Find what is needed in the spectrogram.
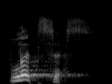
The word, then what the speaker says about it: thlipsis: In ancient Greek, this word, I'm going to try to say it, is thlipsis. It's a T-H-L-I-P-S-I-S. That's how we would pronounce it anyway.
